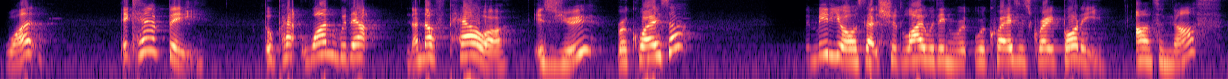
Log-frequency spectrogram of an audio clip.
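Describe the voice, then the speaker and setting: A woman's voice: sits high, expressive, slow, sharp tone, heavily acted. A woman reading the lines of a driven young woman who summons a dragon, in an earnest, dramatic way. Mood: distraught.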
